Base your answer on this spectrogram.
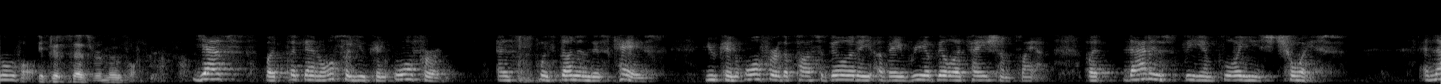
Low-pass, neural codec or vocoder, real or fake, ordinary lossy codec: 7.2 kHz; codec, 24 kHz, 3.1 kbps, DualCodec; fake; AAC, 16 kbps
